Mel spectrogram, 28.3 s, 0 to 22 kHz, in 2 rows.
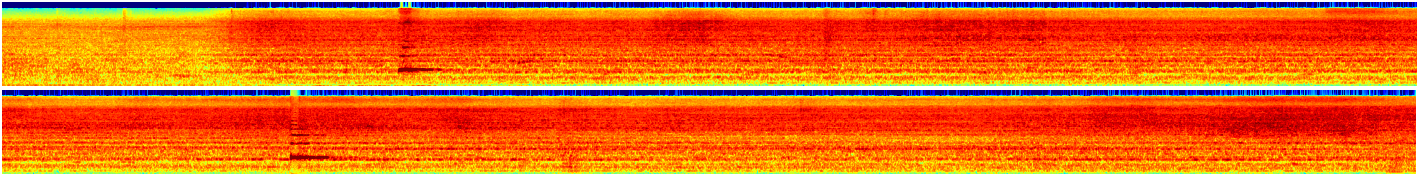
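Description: BR Standard Class 5MT steam locomotive 73156 hissing steam steadily as it moves slowly alongside. About four seconds in, and again about seventeen seconds in, comes a sudden loud sharp sound with a short ringing tone.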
